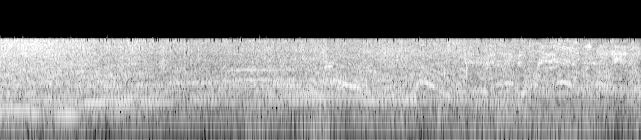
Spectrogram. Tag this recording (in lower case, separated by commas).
speech, race car, car passing by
